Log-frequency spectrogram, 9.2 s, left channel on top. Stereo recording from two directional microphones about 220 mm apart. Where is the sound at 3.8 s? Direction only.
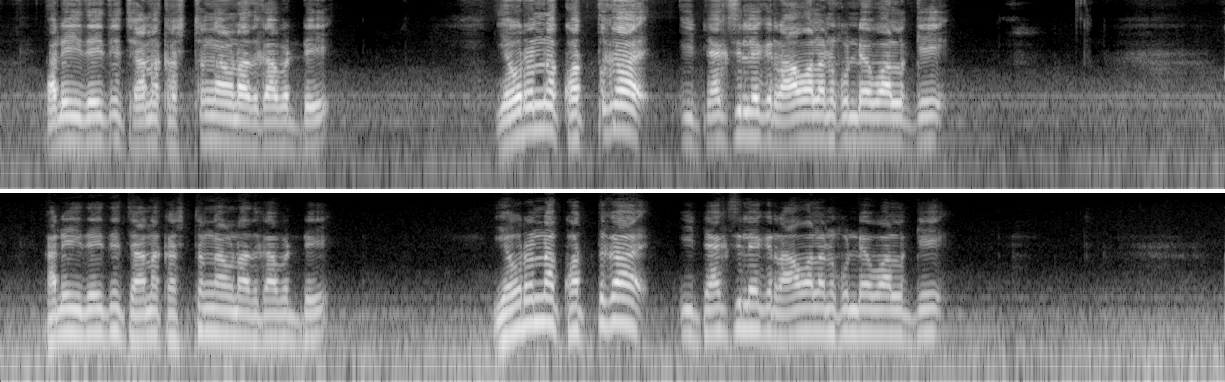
45° left (ahead or behind).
